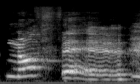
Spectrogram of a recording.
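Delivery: high fake-tearful protest; mock whining. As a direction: whine it like a wronged fan. Mocks upset AEW fans.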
